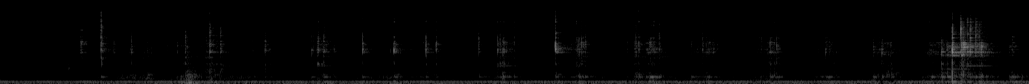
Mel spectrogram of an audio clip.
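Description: Small metal clicks and clinks of brass pipe fittings being unscrewed and handled by hand on the steel lid of a paint pressure tank, with a louder, longer scraping rattle near the end. A steady low hum runs underneath.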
